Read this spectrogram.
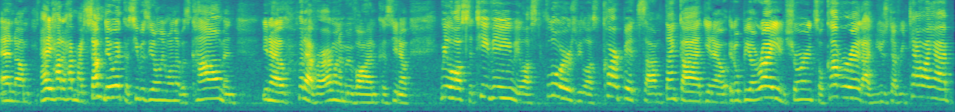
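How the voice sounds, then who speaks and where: A woman's voice: fairly high pitch, expressive, brisk, fairly bright tone, poor audio. A middle-aged woman doing a casual stand-up monologue to camera from home, rambling and self-deprecating with many fillers. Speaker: stand-up comic.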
